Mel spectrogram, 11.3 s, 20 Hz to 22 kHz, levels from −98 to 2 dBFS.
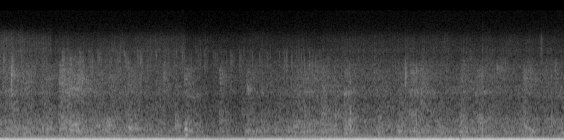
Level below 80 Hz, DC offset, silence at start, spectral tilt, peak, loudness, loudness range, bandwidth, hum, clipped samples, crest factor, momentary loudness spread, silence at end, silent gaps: -26 dBFS; under 0.1%; 0 s; -6 dB/octave; -16 dBFS; -35 LUFS; 3 LU; 7 kHz; none; under 0.1%; 10 dB; 4 LU; 0 s; none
